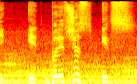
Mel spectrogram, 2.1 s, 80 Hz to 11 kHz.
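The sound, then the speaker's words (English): A ZR1 sports car's engine drones steadily from inside the cabin as it laps the Road Atlanta race track, a constant roar of road and wind noise underneath, while voices talk excitedly over it. “So here's ZR1 and Road Atlanta.”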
